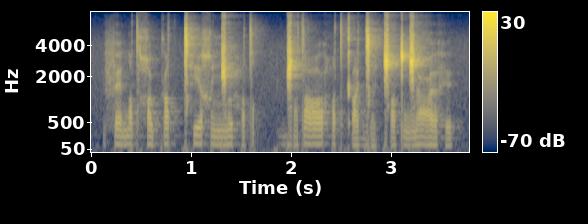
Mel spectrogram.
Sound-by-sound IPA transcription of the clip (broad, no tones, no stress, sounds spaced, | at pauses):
f ɛ n ɒ tˤ χ u kʷ ɪ tˤ ǀʰ i χ ɪ ŋ͡ǁ ʊ h u tˤ | ɡ͡ǁ ʊ tˤ u w ɔ h ɑ tˤ kʼ æ ɡ͡ǀ ɜ ǁ æ tˤ ŋ͡ǁ i ʕ ɜ h ɪ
